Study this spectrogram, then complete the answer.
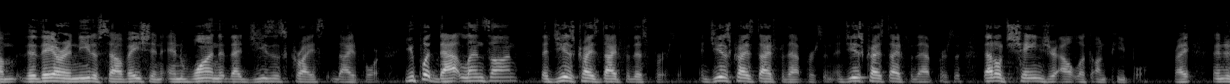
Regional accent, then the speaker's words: United States; born there; I was born in America, a free country.

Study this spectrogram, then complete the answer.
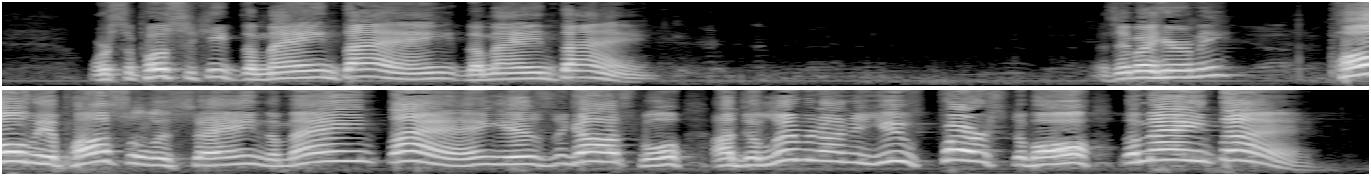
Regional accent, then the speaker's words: Bowling Green, Kentucky, United States; I grew up in Kentucky. We say thank.

